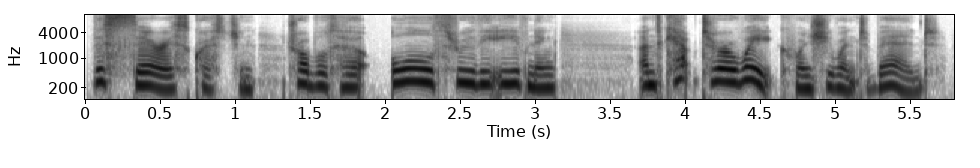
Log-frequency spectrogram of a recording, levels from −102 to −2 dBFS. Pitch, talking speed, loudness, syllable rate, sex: 230 Hz, 185 wpm, -18 LUFS, 5.2 syllables/s, female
